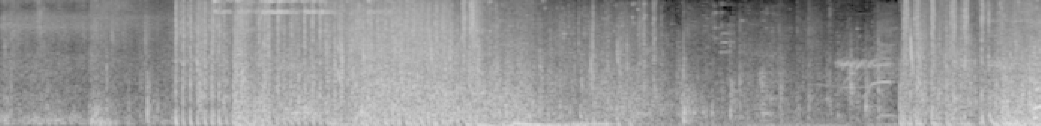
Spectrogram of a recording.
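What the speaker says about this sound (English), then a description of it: "I didn't see the turret until it was already firing at me" A turret in the shooter game The Finals fires on the player, a long dense burst of rapid automatic gunfire that fills the scene loudly, with gaps and a second burst near the end.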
